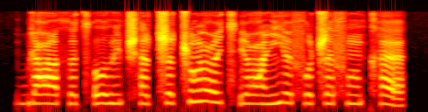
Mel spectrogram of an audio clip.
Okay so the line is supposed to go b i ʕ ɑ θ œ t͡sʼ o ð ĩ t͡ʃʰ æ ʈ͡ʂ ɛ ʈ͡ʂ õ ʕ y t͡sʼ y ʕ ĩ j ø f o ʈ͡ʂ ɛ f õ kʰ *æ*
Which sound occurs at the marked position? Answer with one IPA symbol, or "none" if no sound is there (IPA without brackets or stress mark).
æ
